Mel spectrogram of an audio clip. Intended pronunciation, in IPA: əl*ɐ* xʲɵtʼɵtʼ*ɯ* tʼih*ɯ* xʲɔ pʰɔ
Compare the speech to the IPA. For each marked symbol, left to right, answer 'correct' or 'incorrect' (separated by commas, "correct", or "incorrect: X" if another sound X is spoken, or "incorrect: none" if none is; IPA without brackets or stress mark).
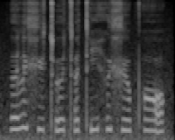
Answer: incorrect: ə, incorrect: ə, correct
